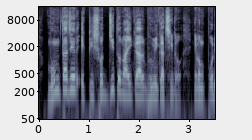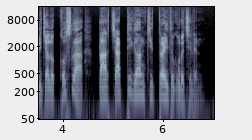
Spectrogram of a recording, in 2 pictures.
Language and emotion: Bengali, neutral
